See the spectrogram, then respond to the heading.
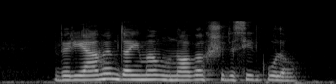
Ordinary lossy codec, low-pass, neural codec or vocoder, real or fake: none; none; none; real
